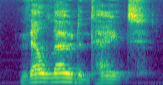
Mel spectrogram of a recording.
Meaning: euphony
- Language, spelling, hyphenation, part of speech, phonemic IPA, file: Dutch, welluidendheid, wel‧lui‧dend‧heid, noun, /ʋɛˈlœy̯.dəntˌɦɛi̯t/, Nl-welluidendheid.ogg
